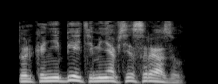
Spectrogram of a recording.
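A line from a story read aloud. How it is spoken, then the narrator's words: Snapping ogre. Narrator (Russian): огрызнулся людоед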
